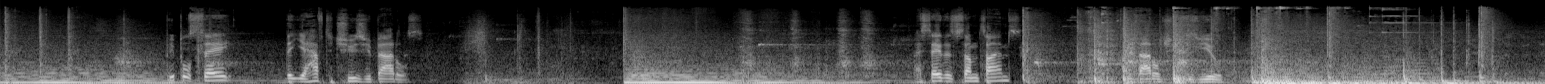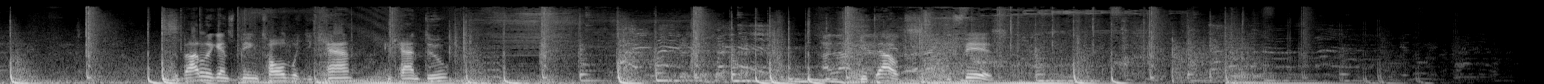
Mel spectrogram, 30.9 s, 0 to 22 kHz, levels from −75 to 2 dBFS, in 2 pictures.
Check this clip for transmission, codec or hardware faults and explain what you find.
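One fault appears near the end. From 28.00 s to 30.90 s, channel delay (comb filtering): one channel lags about 20 ms before mono summing, cutting fixed notches from around 20 Hz upward. It sounds rough or slightly doubled, and the notches stay put, unlike a sweeping flanger.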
